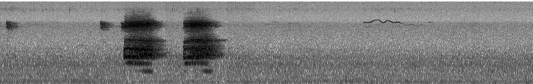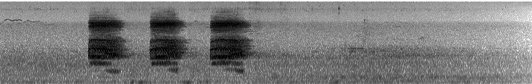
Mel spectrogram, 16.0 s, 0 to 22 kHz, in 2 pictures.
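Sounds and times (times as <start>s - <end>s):
carrion crow calling rasping caws: 1.8s - 3.5s, 9.3s - 12.0s.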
